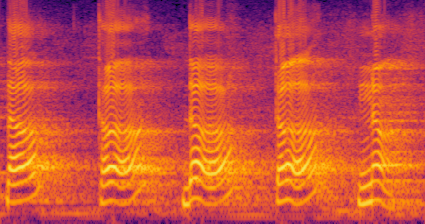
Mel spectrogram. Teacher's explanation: त वर्ग पूरा दंत से, यानी जैसे जीवा क्या करती है, दंत को टच करके उच्चारित होती है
